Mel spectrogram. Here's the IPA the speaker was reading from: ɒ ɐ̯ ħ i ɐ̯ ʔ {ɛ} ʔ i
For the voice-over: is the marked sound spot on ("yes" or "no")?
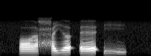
yes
